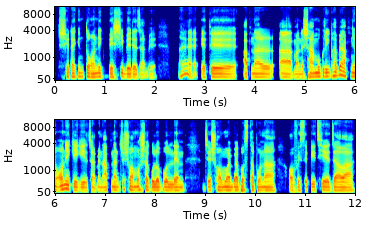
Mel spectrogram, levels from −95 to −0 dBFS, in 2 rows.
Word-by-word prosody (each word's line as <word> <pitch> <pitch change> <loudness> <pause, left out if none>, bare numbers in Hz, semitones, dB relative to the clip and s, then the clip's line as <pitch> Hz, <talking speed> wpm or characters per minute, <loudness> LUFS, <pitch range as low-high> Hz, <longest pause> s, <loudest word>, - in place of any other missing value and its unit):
সেটা 110 - -1
কিন্তু 120 0 -3
অনেক 110 0 0 0.2
বেশি 100 +3 +1
বেড়ে 100 -2 +2
যাবে। - - -6 0.6
হ্যাঁ? 200 +7 -2 0.2
এতে 105 +3 0 0.6
আপনার 105 0 -1 0.4
আ - - +3 0.2
মানে 100 0 -3
সামগ্রিকভাবে 125 +6 +1
আপনি 125 -2 -3 0.2
অনেক 135 0 +4
এগিয়ে 95 -1 -1
যাবেন। 85 +3 -4
আপনার 100 -1 -3
যে 120 - -3
সমস্যাগুলো 105 0 +2
বললেন 95 0 +2 0.5
যে, - - 0
"সময় 100 0 +3
ব্যবস্থাপনা, 100 0 +1 0.5
অফিসে - - -3
পিছিয়ে 100 +1 0
যাওয়া, 95 -1 +4
100 Hz, 130 wpm, -24 LUFS, 95-115 Hz, 0.6 s, অনেক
